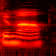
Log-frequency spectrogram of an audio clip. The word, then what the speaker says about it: Duhamel: It came out in 2010, starring Kristen Bell and Josh Duhamel, right? That's how you say it? – Duhamel, yeah.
